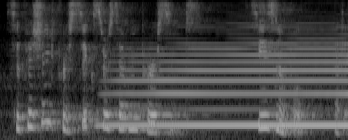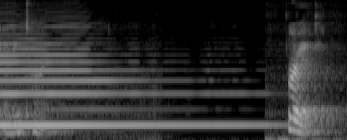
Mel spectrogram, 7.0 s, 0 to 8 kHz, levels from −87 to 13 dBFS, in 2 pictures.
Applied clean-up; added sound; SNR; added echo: none; Wind instrument, woodwind instrument; -3 dB; reverberation time 1.1 s.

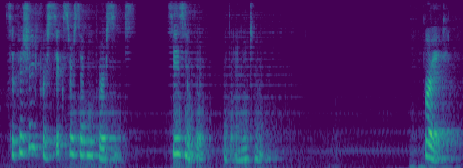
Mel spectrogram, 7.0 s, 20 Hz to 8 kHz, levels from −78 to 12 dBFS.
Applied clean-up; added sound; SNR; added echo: neural separator model SepFormer DNS4.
